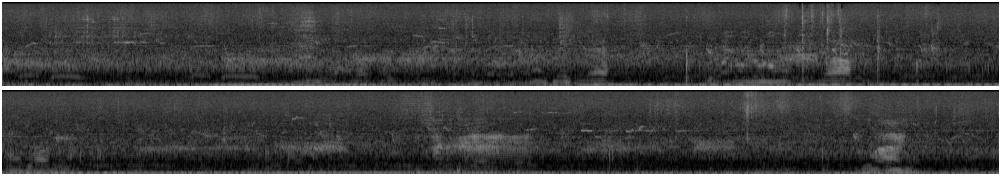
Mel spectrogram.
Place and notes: Playing bowls with a cow chorus ... bowls rink is in a field with a large herd of cattle ... open lavalier mics clipped to sandwich box ... bird calls ... jackdaw ... house martins ... pied wagtail ... traffic noise ...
